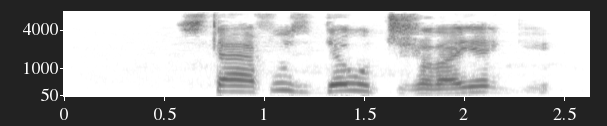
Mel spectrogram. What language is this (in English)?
Kabyle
